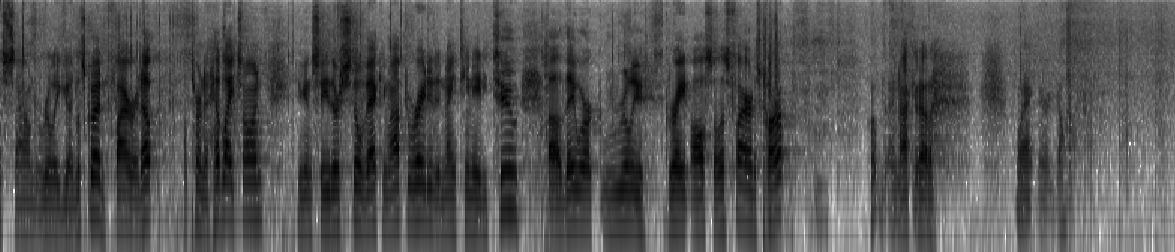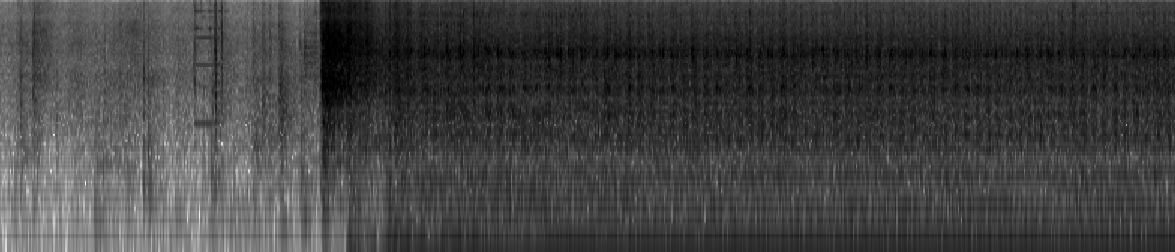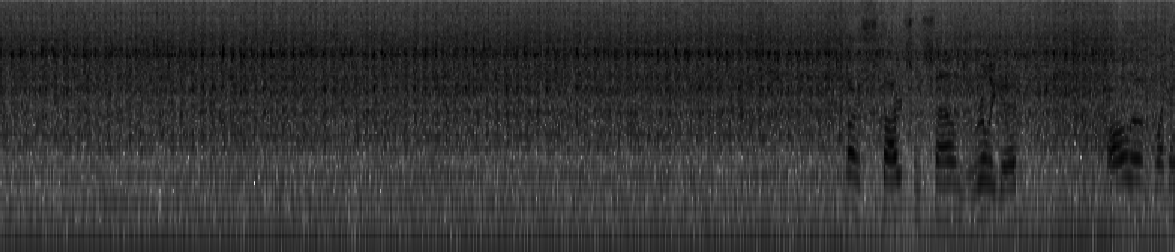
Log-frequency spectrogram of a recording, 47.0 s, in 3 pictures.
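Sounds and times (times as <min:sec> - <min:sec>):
car engine starting and idling: 0:00.3 - 0:07.5, 0:19.9 - 0:47.0.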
